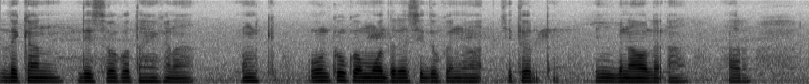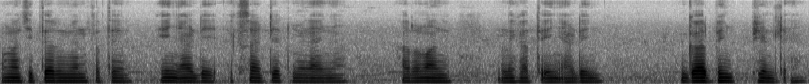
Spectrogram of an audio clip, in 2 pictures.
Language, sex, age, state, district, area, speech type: Santali, male, 18-30, Jharkhand, East Singhbhum, rural, spontaneous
